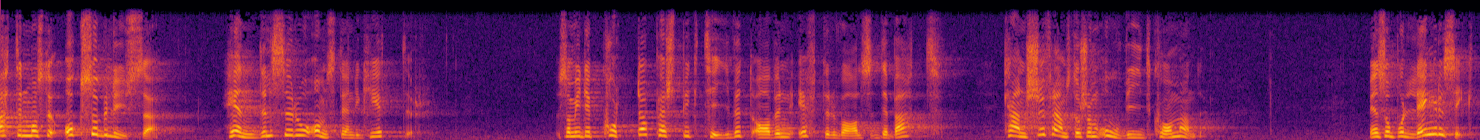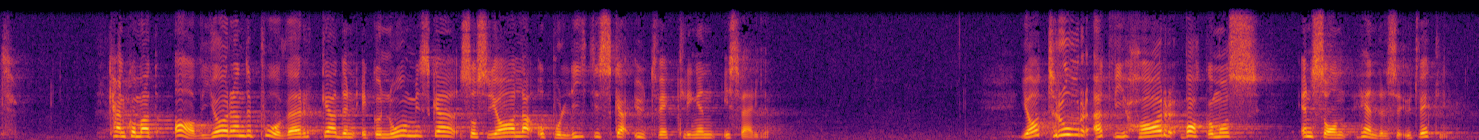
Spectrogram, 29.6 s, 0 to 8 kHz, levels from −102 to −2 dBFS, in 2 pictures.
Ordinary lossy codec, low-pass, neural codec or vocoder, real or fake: none; 7.2 kHz; none; real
